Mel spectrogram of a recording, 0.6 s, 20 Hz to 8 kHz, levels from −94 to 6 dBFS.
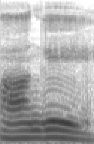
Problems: constant background noise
